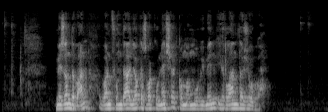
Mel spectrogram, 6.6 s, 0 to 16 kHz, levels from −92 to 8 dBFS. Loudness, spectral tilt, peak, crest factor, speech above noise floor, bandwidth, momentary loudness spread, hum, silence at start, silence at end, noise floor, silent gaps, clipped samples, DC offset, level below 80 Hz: -26 LUFS; -6 dB/octave; -10 dBFS; 18 dB; 53 dB; 10.5 kHz; 9 LU; none; 1.1 s; 1.25 s; -78 dBFS; none; under 0.1%; under 0.1%; -64 dBFS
